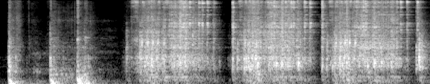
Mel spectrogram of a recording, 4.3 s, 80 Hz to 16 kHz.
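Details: Ryobi S430 four-stroke trimmer, run dry after an oil leak from a loose cap, melted plastic cam gear broken by the timing belt: several quick pull-cord rasps, engine turning freely and seeming to have compression but never firing; no-start.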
